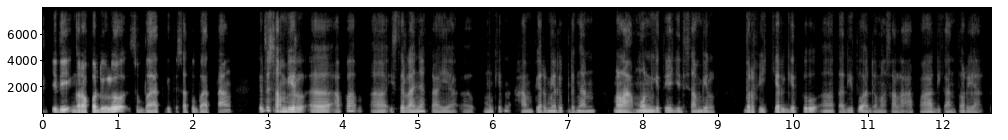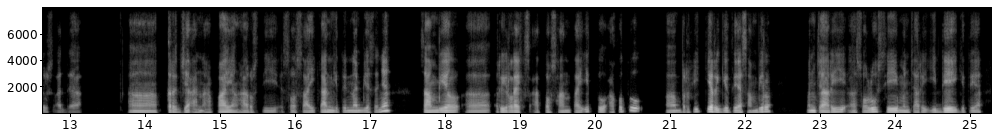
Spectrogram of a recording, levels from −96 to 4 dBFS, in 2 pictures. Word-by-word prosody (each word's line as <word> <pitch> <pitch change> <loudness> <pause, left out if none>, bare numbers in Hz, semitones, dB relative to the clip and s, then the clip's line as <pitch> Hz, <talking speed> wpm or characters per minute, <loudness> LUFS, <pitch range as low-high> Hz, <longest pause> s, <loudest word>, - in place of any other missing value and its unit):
Jadi 130 +3 +8
ngerokok 115 0 +6
dulu 130 +7 +10
sebat 105 -3 -2
gitu - - -13
1 - - -7
batang. 100 +7 -4 0.4
Itu 150 +7 0
sambil, 145 -6 +6
eee, 125 0 +2
apa, 185 +9 -4 0.2
eee, 110 -1 -4
istilahnya 115 +6 -2
kayak, 95 -1 -9
eee, 110 -2 -18 0.2
mungkin 160 +10 -9 0.2
hampir 105 0 -6
mirip 100 0 -3
dengan 100 -1 -5 0.3
melamun 105 +4 +4
gitu 105 +1 -3
ya. - - -3
Jadi - - -22
sambil 100 -1 -4 0.5
berpikir 115 +4 -2
gitu, 130 +7 -2
eee, 100 -1 -7
"Tadi 90 +1 -11
tuh - - -2
ada 90 -2 -10
masalah 90 0 -13
apa 115 +5 -8
di 105 - -15
kantor 95 +3 -12
ya? 90 0 -11
Terus - - -14
ada, - - -14 0.7
eee, 95 -1 -2 0.2
kerjaan 100 -1 -3
apa 120 +6 0
yang 115 - -4
harus 95 +1 -8
diselesaikan?" 100 +4 -5
Gitu. 100 +2 -10
Nah, 105 - +1
biasanya 110 - +2 0.4
sambil, 110 0 +3
eee, 100 0 -5
rileks 110 -2 0
atau 100 +1 -10
santai 100 +1 -7
itu, 135 -4 -3
aku 110 +8 -7
tuh, 205 -3 +5 0.4
eee, 105 - -1
berpikir 155 +10 +4
gitu 105 -2 -4
ya 110 - +2
sambil 130 +11 0 0.5
mencari, 105 +7 +2
eee, 105 -1 -10
solusi, 120 +3 +2
mencari 95 -2 -5
ide 110 +2 +4
gitu 100 +2 -8
ya. - - -6
105 Hz, 155 wpm, -32 LUFS, 100-120 Hz, 0.7 s, dulu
